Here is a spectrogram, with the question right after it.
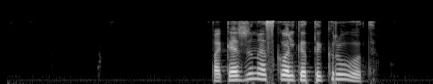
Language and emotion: Russian, positive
